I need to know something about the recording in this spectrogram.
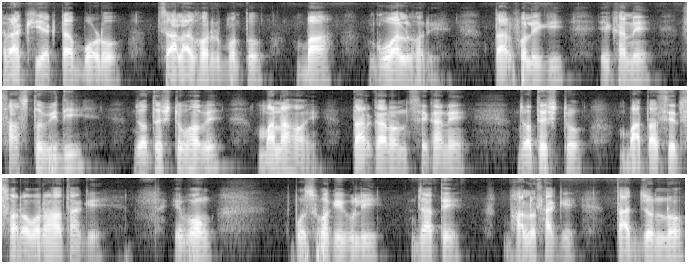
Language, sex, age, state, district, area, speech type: Bengali, male, 60+, West Bengal, Nadia, rural, spontaneous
